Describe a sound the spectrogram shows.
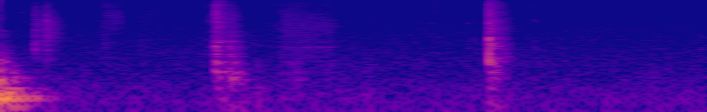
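Cards rustle softly as they are handled.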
